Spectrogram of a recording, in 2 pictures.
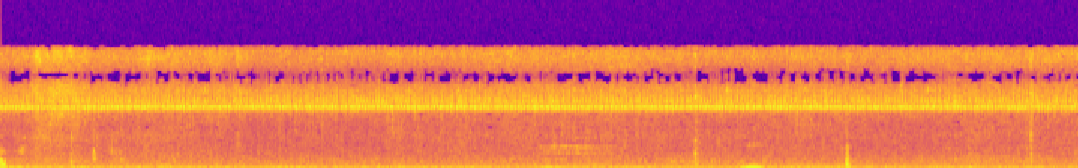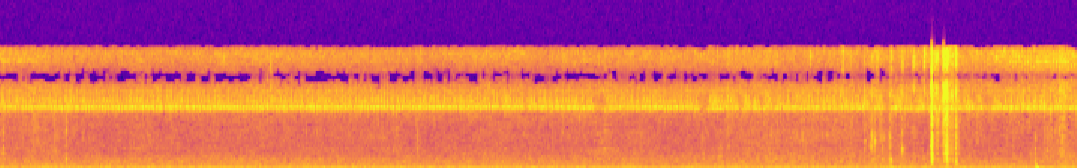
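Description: Honey bees buzzing around an open beehive, a steady hum.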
